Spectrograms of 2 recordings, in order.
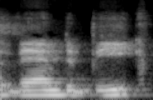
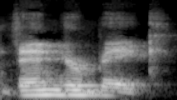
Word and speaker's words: van de Beek: do you say it so a lot of people are going to pronounce the van de beek but i think they get the correct set is van der beek okay so vanderbik um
